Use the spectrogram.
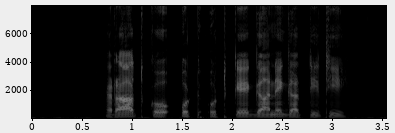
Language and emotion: Punjabi, neutral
